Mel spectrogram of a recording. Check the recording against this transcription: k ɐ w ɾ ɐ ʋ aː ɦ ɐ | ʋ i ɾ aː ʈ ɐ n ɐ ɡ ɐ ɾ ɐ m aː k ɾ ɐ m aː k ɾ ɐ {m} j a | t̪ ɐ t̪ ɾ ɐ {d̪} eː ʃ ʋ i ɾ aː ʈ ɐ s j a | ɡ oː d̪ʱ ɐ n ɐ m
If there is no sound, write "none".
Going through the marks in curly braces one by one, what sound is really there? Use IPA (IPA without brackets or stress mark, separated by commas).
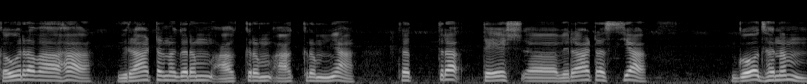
m, t̪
